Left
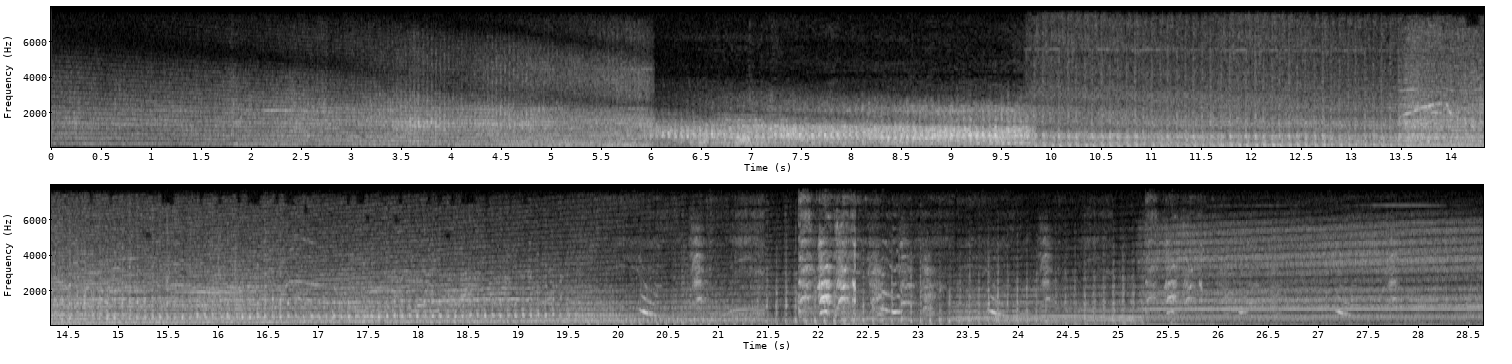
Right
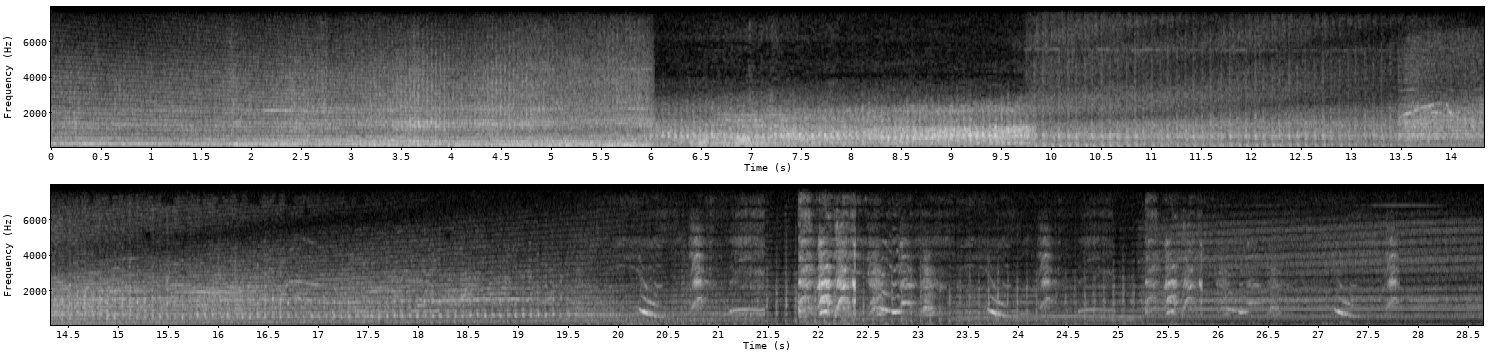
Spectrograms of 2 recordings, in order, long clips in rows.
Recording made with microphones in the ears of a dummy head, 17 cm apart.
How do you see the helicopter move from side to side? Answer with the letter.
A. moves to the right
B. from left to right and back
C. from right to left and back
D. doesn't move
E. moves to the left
E.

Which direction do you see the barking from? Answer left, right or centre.
centre.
